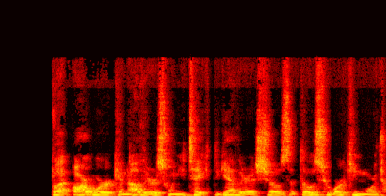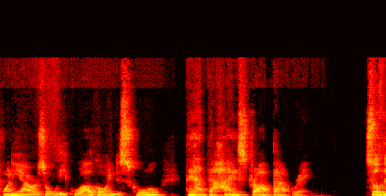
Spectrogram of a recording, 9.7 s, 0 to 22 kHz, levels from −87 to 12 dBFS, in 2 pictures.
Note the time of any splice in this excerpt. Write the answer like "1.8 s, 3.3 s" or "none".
4.1 s, 4.7 s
